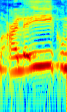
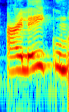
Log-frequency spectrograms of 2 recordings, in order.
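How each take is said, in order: First: अलैकुम with लै stretched too long; wrongly lengthened vowel. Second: अलैकुम with लै kept short; unlengthened vowel. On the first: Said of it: "अलैकुम नहीं पढ़ना". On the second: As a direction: say अलैकुम without stretching लै. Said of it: "हम लंबा नहीं करेंगे". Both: Shown as a demonstration.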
